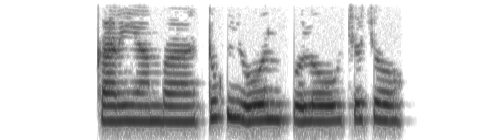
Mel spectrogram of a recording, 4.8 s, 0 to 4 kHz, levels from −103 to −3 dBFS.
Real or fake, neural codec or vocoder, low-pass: real; none; 3.6 kHz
